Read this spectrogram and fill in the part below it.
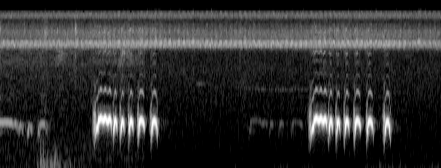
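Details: A local wild-caught young zebra dove sings a soft introductory coo followed by a quick run of six or seven bubbling, rolling coos, given twice about two seconds apart; the song is used to prompt other zebra doves to sing.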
